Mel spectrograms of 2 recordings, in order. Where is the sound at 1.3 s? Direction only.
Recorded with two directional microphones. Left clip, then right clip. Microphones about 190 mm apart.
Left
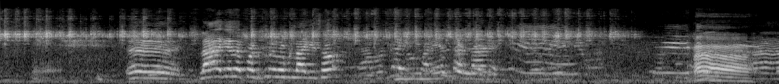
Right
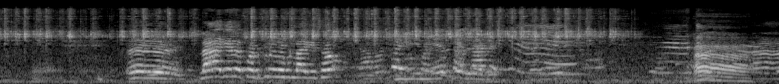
20° left (ahead or behind).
